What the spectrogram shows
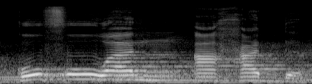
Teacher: Kufu pakai fa, ujung gigi kena ke tengah bibir bawah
